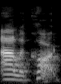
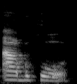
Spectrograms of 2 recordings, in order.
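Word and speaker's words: albacore: It's not um it's I think it was I think it was Albaore tuna and she said alakart tuna. I said it's not alart auntie. I say it's albaore and and she let that go.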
